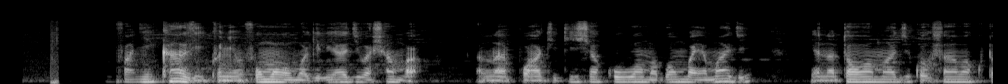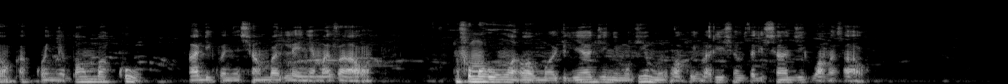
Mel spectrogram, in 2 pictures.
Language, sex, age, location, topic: Swahili, male, 18-24, Nairobi, agriculture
